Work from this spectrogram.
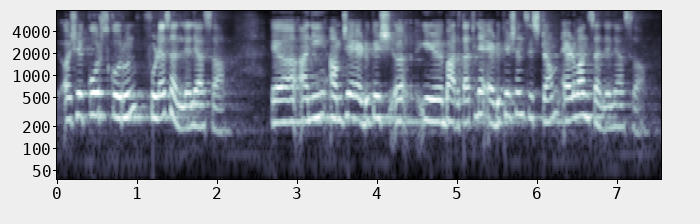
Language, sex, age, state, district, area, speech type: Goan Konkani, female, 18-30, Goa, Tiswadi, rural, spontaneous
